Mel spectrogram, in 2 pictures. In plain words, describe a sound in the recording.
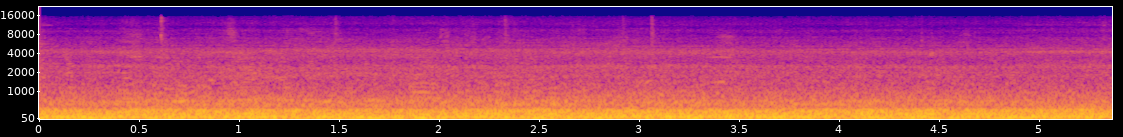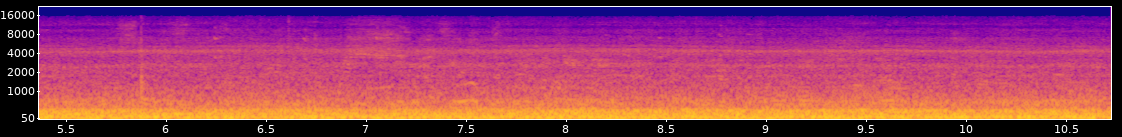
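Jet engines roar steadily inside an aircraft cabin.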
